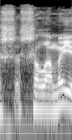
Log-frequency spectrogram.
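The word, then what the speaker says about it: Chalamet: А почему не знает, как правильно произносить фамилию Тимати Шаломе? Почему? – Потому что правильная фамилия Тимати Шаламе, естественно, Тимати Шардане, потому что ну, он создан для Вообще...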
